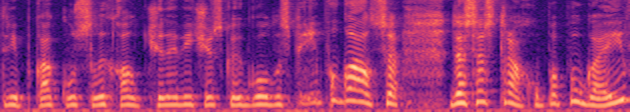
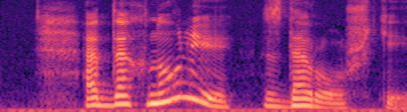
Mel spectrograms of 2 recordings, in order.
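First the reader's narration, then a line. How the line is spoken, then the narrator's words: Gentle, kind. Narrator (Russian): спросил он ласково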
